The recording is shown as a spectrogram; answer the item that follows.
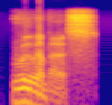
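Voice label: "rooibos", British English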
